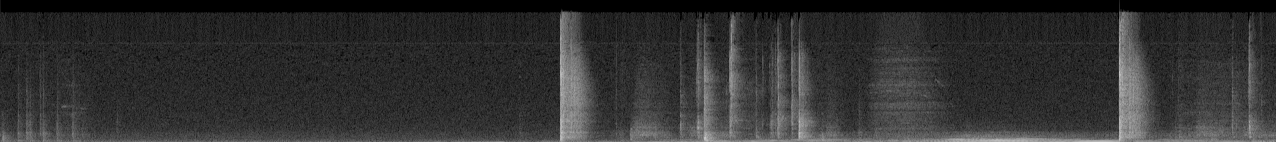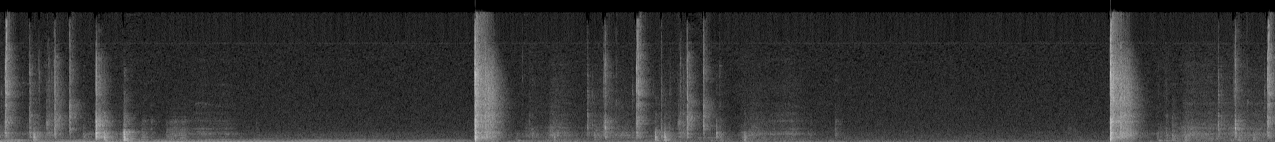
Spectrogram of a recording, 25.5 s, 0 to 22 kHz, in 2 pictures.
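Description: Air Arms S510 air rifle shooting JSB Match Diablo pellets gives four sharp, loud cracks spaced several seconds apart. Each shot is followed by fainter mechanical clicks and handling noises, and a low droning tone swells briefly between shots.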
